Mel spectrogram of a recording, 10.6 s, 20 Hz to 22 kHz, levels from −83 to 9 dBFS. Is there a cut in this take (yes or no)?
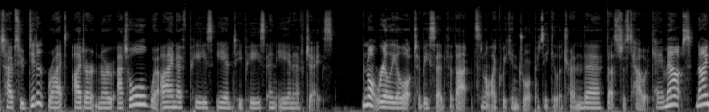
no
